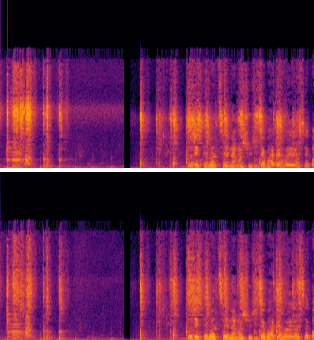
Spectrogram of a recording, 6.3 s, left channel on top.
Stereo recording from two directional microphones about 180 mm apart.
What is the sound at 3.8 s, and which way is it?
Speech, 45° right (ahead or behind).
